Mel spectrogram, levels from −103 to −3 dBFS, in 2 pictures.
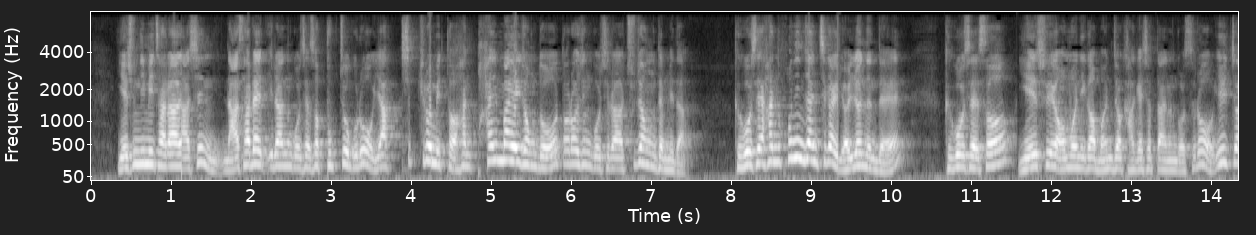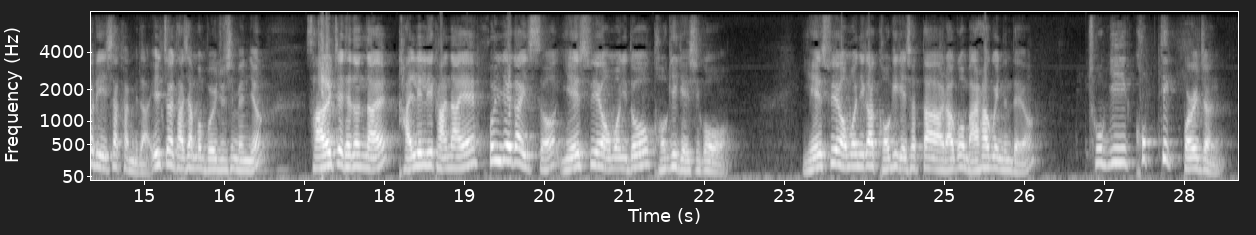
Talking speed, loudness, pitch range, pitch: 310 characters per minute, -14 LUFS, 145-200 Hz, 170 Hz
